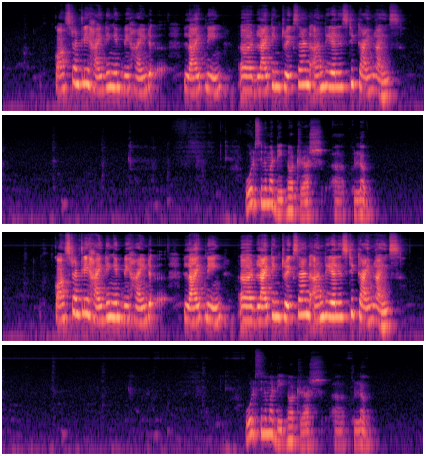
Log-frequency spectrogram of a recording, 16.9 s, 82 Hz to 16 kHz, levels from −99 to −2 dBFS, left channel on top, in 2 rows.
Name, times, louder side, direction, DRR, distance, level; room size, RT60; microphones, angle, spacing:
voice 1, 1.1-3.3 3.6-4.4 4.7-7.9, right 5 dB, 40° right, 0.5 m, -24 dB
voice 2, 13.3-15.8, left 2 dB, 70° left, 1.2 m, -34 dB
17.0 x 8.7 x 3.7 m
head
